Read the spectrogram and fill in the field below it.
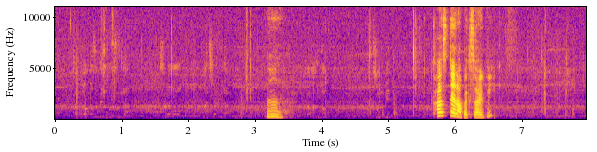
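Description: A young woman chews soft cake close to a microphone.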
